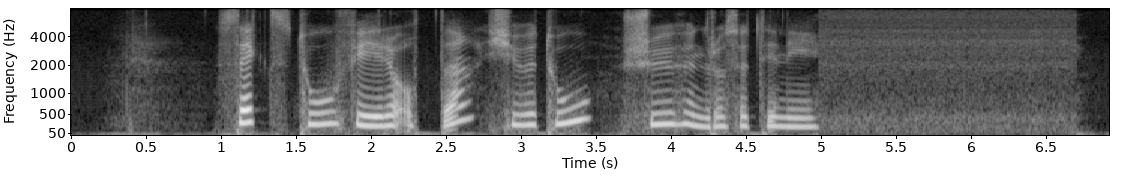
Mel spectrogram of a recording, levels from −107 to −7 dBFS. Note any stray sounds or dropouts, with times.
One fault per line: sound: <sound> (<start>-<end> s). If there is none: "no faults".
no faults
